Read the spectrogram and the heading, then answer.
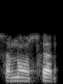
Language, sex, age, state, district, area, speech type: Odia, male, 18-30, Odisha, Mayurbhanj, rural, conversation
